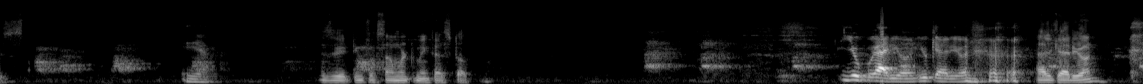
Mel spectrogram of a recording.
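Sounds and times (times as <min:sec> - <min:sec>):
speech: 0:00.0 - 0:00.4, 0:01.8 - 0:02.2, 0:03.2 - 0:05.0, 0:08.4 - 0:11.4
dog barking: 0:00.3 - 0:01.6, 0:02.9 - 0:04.0, 0:06.5 - 0:08.4, 0:10.4 - 0:11.4
laughter: 0:09.2 - 0:11.4.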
